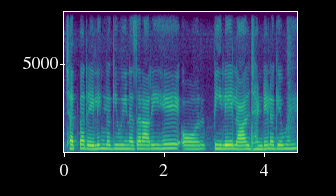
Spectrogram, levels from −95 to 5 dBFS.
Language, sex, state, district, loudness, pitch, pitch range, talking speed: Hindi, female, Madhya Pradesh, Bhopal, -17 LUFS, 215 Hz, 205-220 Hz, 205 wpm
